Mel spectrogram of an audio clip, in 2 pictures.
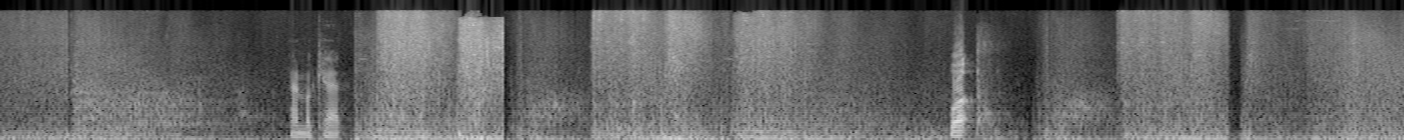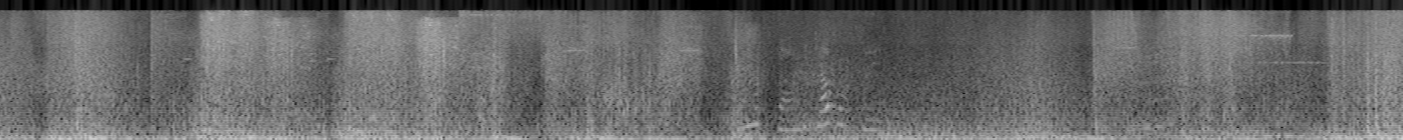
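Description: Electric crackling and zapping bursts sound again and again.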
